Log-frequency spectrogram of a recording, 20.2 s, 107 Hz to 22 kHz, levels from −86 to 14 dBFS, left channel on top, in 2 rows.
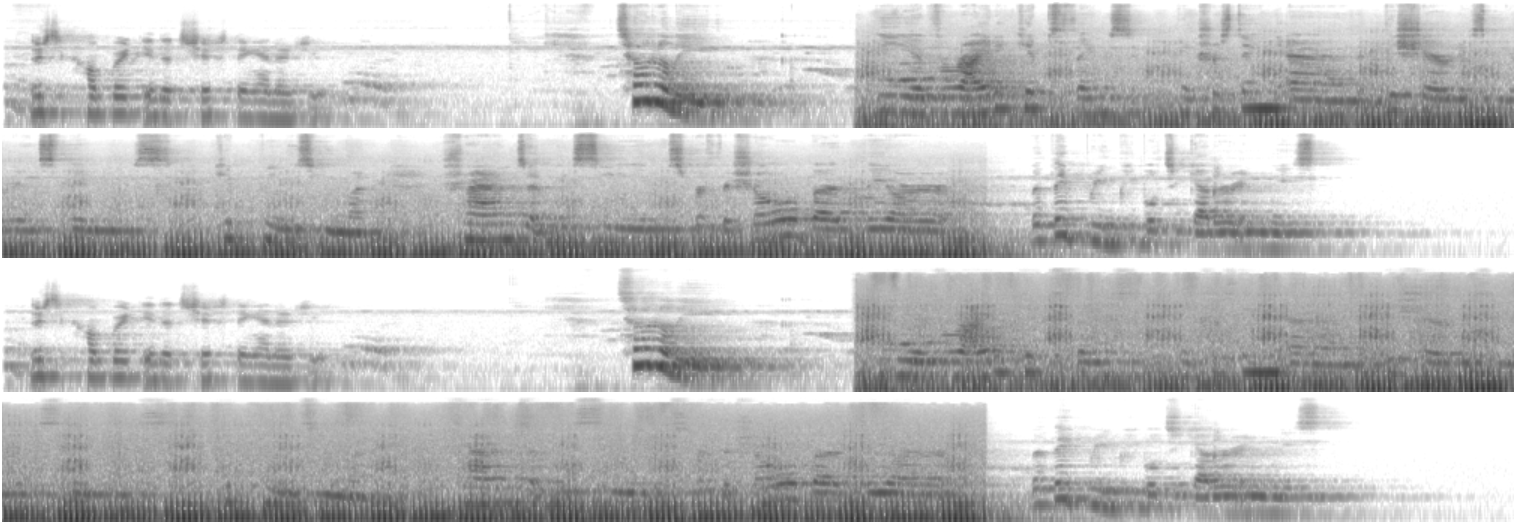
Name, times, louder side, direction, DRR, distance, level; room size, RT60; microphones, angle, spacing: voice 1, 0.2-2.2, left 2 dB, 15° left, 11 dB, 0.7 m, -37 dB
voice 2, 2.3-2.6 3.7-4.9 5.2-18.8, left 1 dB, 65° left, 4 dB, 2.5 m, -31 dB
sound 1, 5.7-16.6, right 4 dB, 80° right, 0.5 m, -22 dB
23.5 x 14.5 x 8.4 m, 1.3 s
head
